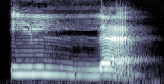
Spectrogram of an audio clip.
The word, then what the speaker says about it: إِلَّا: The Shadda sign means I'm gonna pronounce it like this. Illa. Illa. 2 counts for the alif.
